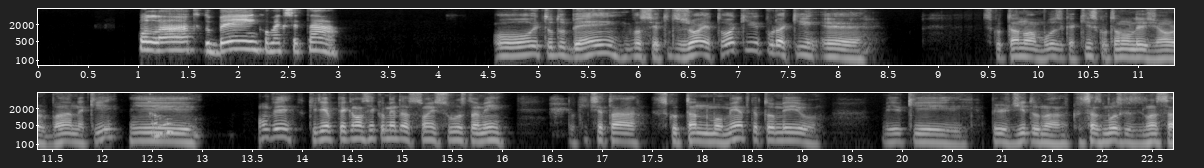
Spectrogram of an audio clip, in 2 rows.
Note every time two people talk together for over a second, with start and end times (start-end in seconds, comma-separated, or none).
none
